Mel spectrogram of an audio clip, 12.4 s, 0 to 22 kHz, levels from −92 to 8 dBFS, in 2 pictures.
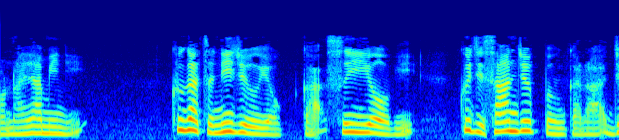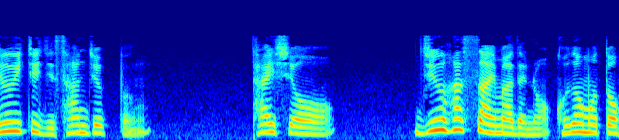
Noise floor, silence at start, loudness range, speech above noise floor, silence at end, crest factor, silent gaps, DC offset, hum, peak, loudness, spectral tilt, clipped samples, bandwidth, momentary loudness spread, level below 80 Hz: -66 dBFS; 0 s; 6 LU; 43 dB; 0 s; 18 dB; none; under 0.1%; none; -6 dBFS; -24 LUFS; -6.5 dB/octave; under 0.1%; 8 kHz; 16 LU; -70 dBFS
